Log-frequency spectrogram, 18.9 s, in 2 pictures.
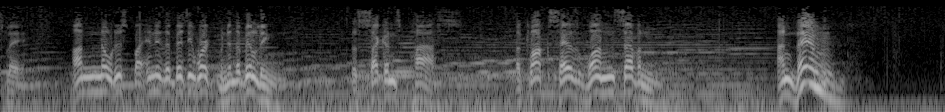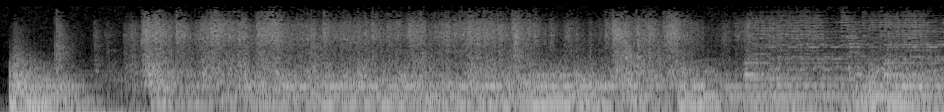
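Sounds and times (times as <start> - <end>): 
speech: 0.0 - 4.6, 5.2 - 6.7, 7.8 - 8.5
Times building explosion: 9.5 - 18.8.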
